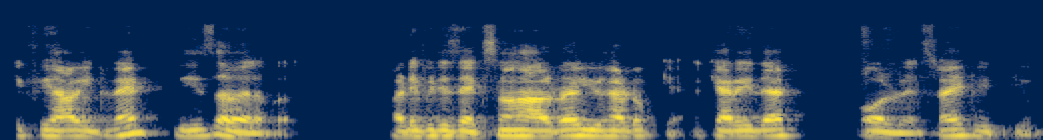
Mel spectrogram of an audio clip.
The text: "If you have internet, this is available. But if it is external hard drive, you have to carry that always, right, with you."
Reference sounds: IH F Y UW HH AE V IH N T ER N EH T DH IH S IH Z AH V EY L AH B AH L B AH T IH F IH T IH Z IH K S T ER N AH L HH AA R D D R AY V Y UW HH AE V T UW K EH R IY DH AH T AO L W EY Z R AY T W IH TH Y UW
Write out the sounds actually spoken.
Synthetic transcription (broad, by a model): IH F Y UW HH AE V IH N T ER N EH T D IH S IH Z AH V EY L AH B AH L B AH T IH F IH T IH Z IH K S T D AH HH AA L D AY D Y UW HH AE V T UW K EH R IY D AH T AO L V EY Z R AY T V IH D Y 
